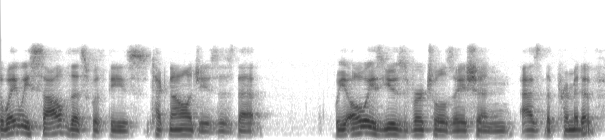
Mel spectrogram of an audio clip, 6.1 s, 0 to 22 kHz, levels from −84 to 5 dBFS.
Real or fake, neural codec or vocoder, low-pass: real; none; 7.2 kHz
